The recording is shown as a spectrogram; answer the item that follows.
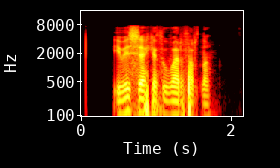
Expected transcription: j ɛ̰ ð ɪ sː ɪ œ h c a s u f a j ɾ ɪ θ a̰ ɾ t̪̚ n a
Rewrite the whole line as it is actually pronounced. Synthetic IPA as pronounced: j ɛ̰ v ɪ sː ɪ ɛ h c a θ u v a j ɾ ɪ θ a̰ ɾ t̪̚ n a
